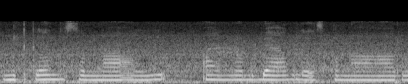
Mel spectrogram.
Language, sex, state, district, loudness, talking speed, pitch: Telugu, female, Andhra Pradesh, Sri Satya Sai, -15 LUFS, 75 wpm, 200 Hz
